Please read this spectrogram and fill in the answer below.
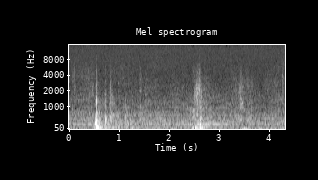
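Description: Hatchback cargo floor panel being lowered over the spare-tire well, closing with a sharp knock about half a second in, then a softer knock about two seconds later, against faint room hum.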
